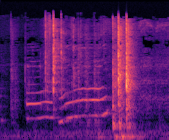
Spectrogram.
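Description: A person humming a soft, wavering tune, then a brief clatter about one and a half seconds in.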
